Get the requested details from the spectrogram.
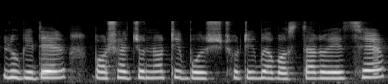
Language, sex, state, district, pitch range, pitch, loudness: Bengali, female, Tripura, West Tripura, 285-310 Hz, 295 Hz, -16 LUFS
